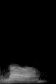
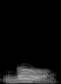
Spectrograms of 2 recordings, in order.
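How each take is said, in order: First: The vowel sounds like 'oh' as in more. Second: The vowel sounds like 'oo' as in zoo. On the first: The speaker calls it wrong. "it shouldn't be bo" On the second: The speaker calls it right. "it should be boo, um, like zoo"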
